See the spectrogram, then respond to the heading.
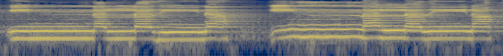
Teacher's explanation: زال کو سٹریچ کرنا ہے. زال زیر کے بعد یا ساکن آ رہا ہے تو زال کو کھینچ کے ادا کریں گے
